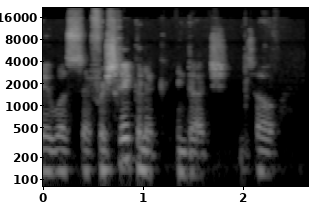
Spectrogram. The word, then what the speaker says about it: verschrikkelijk: He said it was verschrikkelijk in Dutch.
